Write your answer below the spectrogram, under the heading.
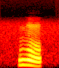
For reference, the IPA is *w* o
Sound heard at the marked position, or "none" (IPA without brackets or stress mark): w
